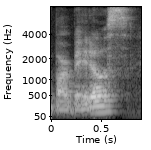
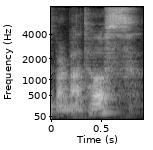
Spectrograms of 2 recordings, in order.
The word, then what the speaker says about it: Barbatos: and calling it Gundam Barbados pronouncing it like the country Barbados the Japanese Katakana says barbatos so it should be pronounced as a t not as a D um just in case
